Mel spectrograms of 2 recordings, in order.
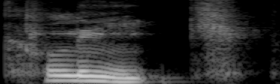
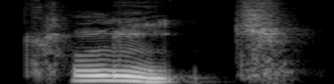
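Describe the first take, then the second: First: The vowel is a long E, British-style. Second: The vowel is a long E, British-style.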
